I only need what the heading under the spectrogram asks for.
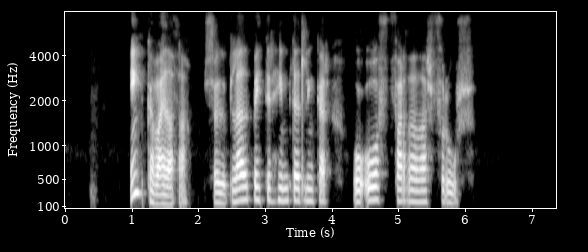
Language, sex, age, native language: Icelandic, female, 30-39, Icelandic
